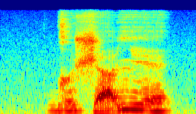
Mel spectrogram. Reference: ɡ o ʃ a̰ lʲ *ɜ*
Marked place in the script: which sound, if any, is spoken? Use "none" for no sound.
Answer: ɛ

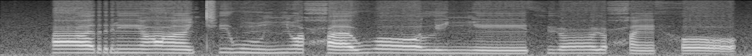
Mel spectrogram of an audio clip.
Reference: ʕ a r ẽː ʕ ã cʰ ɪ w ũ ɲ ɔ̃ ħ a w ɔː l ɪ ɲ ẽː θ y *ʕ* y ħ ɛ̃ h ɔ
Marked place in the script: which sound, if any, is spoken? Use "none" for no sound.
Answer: ʕ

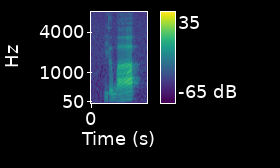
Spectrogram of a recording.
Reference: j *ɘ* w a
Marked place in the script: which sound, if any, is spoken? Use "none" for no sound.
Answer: ɘ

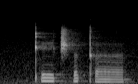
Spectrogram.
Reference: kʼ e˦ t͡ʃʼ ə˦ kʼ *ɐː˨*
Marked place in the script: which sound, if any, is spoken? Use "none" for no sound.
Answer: ɐː˨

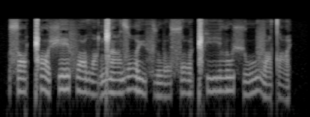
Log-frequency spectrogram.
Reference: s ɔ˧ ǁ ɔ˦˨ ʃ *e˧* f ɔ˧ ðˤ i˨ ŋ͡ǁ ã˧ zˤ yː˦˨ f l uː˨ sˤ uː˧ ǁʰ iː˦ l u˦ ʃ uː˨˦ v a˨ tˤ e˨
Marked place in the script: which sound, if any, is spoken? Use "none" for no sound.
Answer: e˦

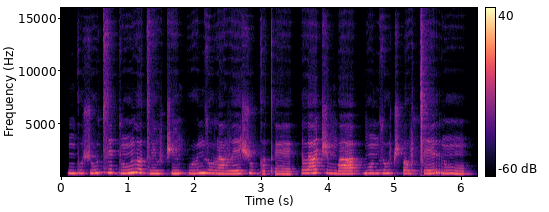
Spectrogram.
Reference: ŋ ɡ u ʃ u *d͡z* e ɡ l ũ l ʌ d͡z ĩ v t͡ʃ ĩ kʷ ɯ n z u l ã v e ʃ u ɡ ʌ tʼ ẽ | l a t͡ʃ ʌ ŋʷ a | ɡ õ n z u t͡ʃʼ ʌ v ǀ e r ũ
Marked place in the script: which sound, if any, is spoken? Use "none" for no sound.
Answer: d͡z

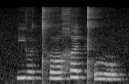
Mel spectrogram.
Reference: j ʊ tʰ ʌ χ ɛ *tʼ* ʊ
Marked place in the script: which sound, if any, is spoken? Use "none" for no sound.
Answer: tʼ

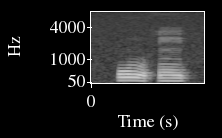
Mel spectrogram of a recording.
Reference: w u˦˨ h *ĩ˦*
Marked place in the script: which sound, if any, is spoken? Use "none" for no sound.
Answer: ĩ˦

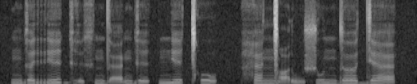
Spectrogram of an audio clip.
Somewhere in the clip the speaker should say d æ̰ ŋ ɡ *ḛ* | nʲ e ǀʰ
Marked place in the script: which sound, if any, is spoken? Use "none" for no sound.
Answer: e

